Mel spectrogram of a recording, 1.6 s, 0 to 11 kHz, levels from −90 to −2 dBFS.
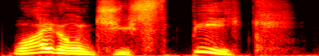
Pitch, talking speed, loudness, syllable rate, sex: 165 Hz, 150 wpm, -18 LUFS, 2.8 syllables/s, male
